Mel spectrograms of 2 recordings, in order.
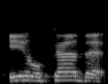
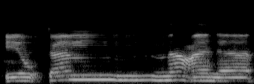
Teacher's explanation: Kalau idgham, irkam ma'ana, masukkan ba dalam mim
